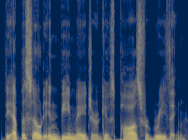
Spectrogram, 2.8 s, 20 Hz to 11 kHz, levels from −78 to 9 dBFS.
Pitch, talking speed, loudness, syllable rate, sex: 125 Hz, 190 wpm, -17 LUFS, 6.0 syllables/s, male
